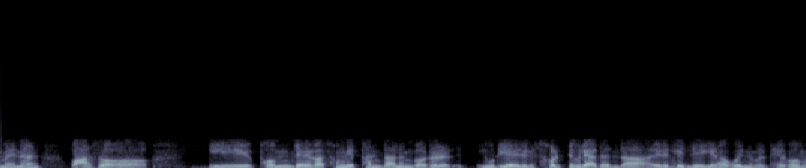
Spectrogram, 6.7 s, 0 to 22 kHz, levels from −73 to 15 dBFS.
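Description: GSM full-rate coding runs throughout: regular-pulse excitation gives the speech a buzzy, gravelly roughness, with the band confined to roughly 150 Hz to 3.4 kHz, consistent with 13 kbps.

Lost GSM frames from 1.60 to 1.84 s: the decoder repeats the last good frame, holding the sound as a rough, metallic ring that fits about seven missing frames.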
